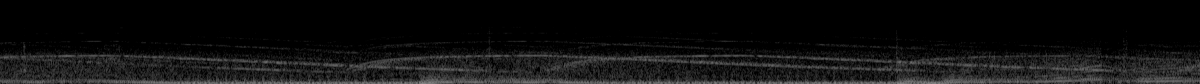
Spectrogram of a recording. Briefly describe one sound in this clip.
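Car tyres screech while sliding around a turn.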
